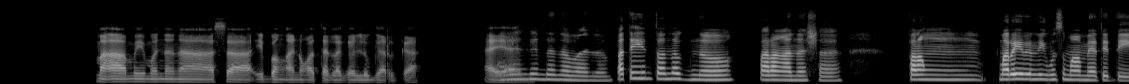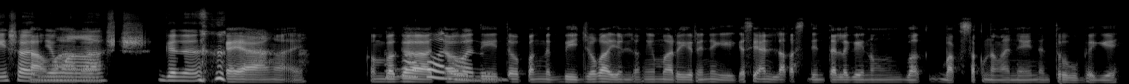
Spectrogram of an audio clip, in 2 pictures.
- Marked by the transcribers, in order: other background noise; chuckle
- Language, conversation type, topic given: Filipino, unstructured, Ano ang pinakanakakagulat sa iyo tungkol sa kalikasan?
